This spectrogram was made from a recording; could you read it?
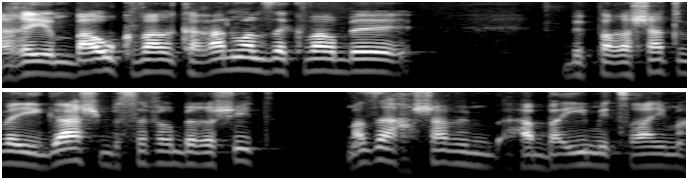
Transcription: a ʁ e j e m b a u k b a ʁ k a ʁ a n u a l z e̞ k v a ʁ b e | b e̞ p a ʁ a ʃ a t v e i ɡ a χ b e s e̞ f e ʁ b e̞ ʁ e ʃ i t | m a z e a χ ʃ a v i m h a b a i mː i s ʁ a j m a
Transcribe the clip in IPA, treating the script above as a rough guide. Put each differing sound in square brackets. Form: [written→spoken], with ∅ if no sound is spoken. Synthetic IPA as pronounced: a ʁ e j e m b a u k [b→v] a ʁ k a ʁ a n u a l z e̞ k v a ʁ b e | b e̞ p a ʁ a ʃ a t v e i ɡ a [χ→ʃ] b e s e̞ f e ʁ b e̞ ʁ e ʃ i t | m a z e a χ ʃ a v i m h a b a i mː i [s→t͡s] ʁ a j m a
